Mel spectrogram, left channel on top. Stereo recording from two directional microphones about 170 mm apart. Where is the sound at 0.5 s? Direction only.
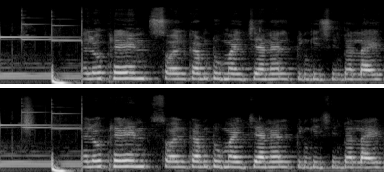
5° left (ahead or behind).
